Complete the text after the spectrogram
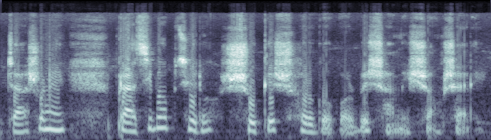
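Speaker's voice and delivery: plain reading voice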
